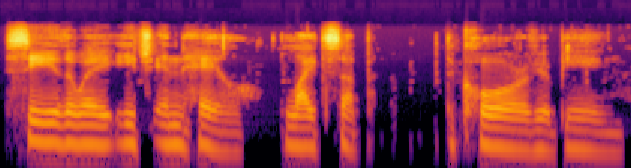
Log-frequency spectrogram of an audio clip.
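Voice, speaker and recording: A man leading a guided meditation in a soothing, hushed manner, leaving long pauses between short phrases. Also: fairly low pitch, steady tone, no echo.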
